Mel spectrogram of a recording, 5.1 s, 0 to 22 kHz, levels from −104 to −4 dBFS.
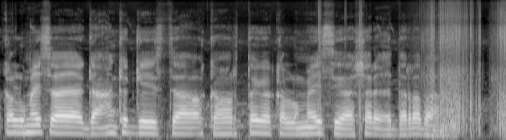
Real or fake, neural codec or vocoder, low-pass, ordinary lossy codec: real; none; none; none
